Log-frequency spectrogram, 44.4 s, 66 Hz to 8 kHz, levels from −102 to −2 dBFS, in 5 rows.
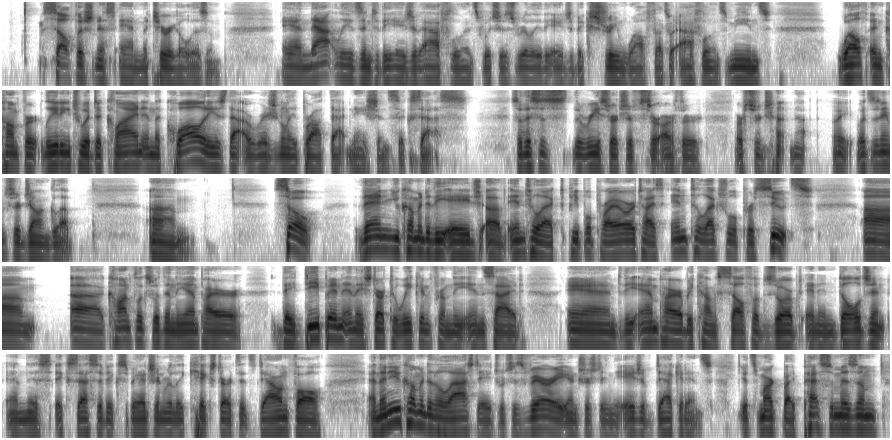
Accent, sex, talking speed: American, male, 165 wpm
